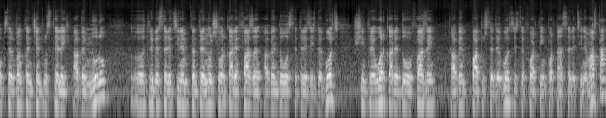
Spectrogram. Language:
Romanian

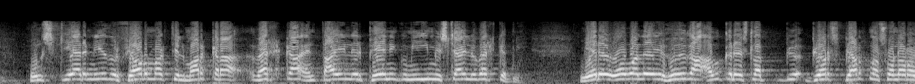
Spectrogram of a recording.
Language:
Icelandic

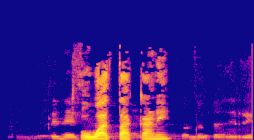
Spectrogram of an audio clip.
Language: Guarani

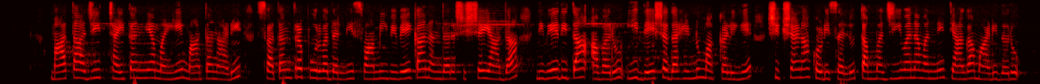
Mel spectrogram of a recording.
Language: Kannada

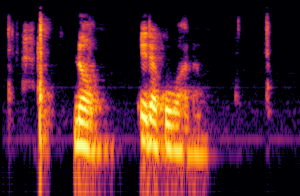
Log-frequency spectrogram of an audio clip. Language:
Spanish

